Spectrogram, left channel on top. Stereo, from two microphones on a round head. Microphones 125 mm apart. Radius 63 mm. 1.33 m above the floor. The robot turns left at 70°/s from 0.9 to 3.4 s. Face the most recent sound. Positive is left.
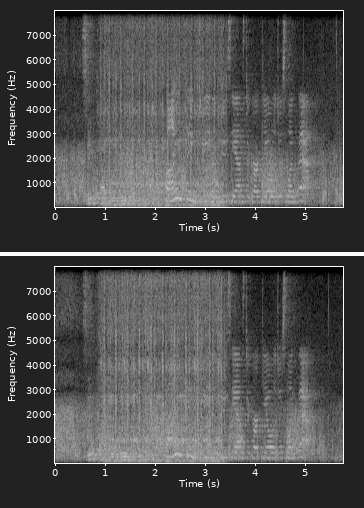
turn(degrees=-20)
